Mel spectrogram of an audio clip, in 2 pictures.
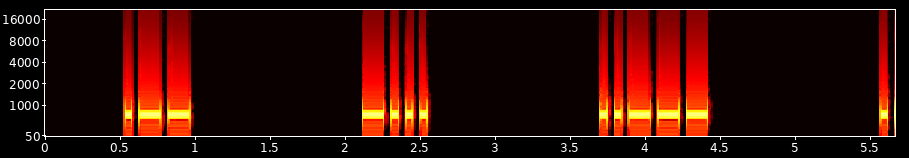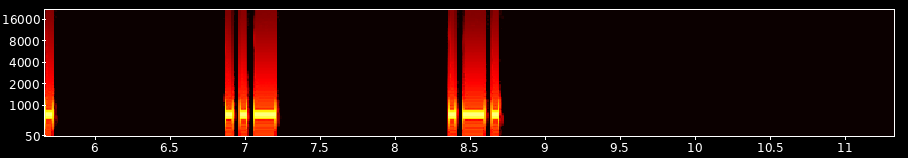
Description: Morse code, heard as a keyed tone, about 25 wpm, spaced as for 7 wpm, 700 Hz. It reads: WB2IUR
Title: USA Call Signs - 8x Character Spacing - 25wpm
